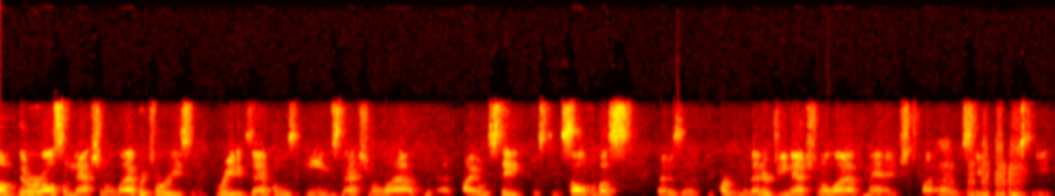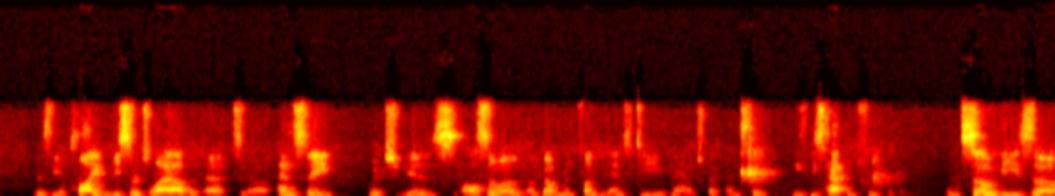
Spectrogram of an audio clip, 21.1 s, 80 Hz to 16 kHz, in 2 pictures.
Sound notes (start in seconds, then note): 9.4 distorted sound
